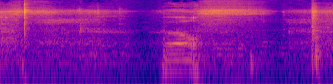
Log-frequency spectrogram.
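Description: Knife cutting potatoes into wedges on a plastic cutting board, with a sharp tap just after the start and another near the end. About halfway through, a man's short wordless vocal sound.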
